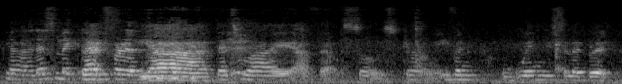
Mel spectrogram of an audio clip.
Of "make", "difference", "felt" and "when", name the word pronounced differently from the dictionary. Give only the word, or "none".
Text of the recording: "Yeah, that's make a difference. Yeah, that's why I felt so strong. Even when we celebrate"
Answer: difference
